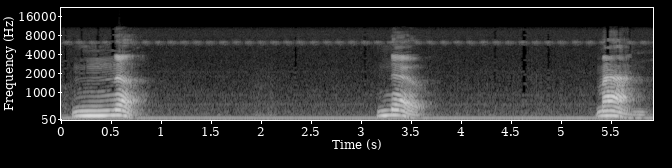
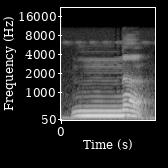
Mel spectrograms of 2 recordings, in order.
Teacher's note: And it is not touching the softer part, but it is touching the harder part, hard palate. Oral passage is blocked by pressing tongue tip against the alveolar ridge.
